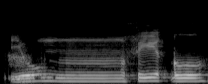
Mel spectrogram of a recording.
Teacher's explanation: nun sukun bertemu dengan huruf fa, bacaan ikhfa dibaca samar-samar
